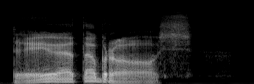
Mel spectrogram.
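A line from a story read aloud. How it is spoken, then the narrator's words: Playful mock-stern. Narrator (Russian): шутливо нарочито грозно сказал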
